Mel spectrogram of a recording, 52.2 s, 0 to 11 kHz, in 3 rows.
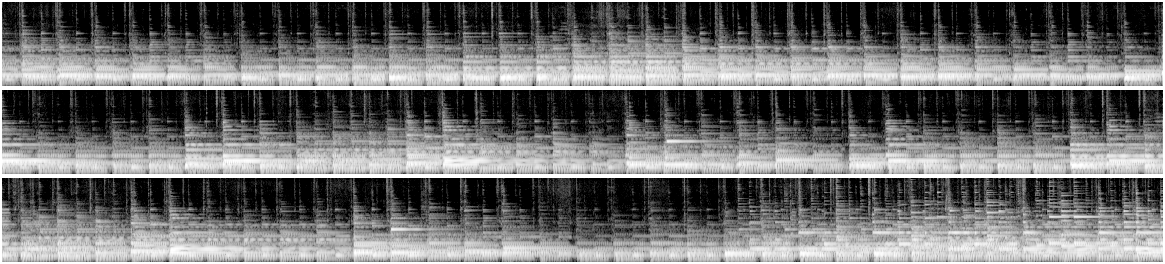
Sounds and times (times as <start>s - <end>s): Acoustic guitar: 0.0s - 52.2s
Strum: 0.0s - 52.2s.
